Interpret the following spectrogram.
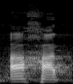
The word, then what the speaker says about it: Ahad: Kalaulah Ahmad tidak ada huruf mimnya, apa bacanya Bapak Ibu? Ahad. Nah, Ahmad kalau tidak ada huruf mimnya disebut bacanya adalah Ahad.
